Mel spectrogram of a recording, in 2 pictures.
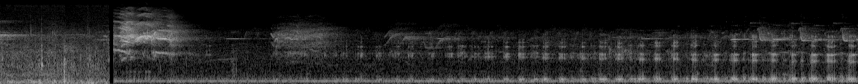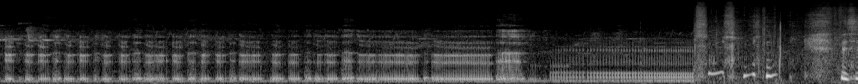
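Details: On Kangaroo Island, Australia, in mating season, a koala bellows in a deep, rasping, pulsed drone that rises and falls like throat singing.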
